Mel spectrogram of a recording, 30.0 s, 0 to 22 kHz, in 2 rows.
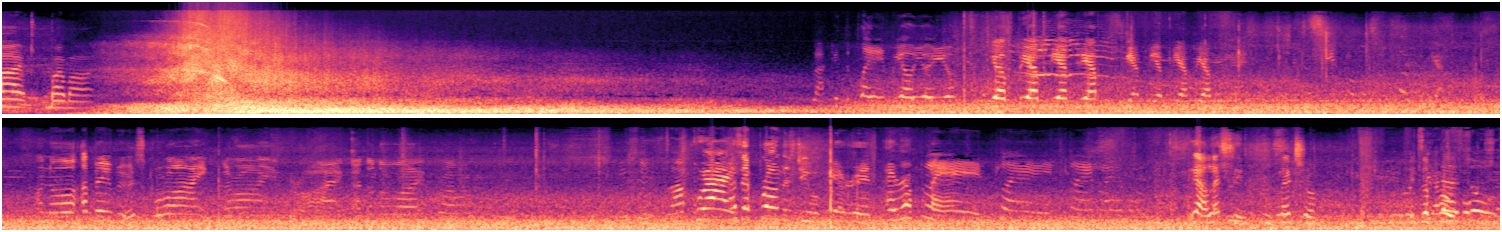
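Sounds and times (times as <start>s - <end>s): airliner cabin rumble: 0.3s - 29.9s
deep boom rumble: 0.6s - 12.7s
child crying: 9.9s - 11.5s.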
